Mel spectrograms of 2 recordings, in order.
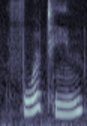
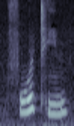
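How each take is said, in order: Both takes have the same delivery.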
